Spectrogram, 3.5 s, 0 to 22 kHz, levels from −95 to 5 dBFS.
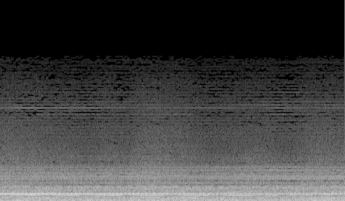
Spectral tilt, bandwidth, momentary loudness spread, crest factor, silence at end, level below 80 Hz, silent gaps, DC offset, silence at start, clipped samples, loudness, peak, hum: -6.5 dB/octave; 13 kHz; 3 LU; 12 dB; 0 s; -30 dBFS; none; under 0.1%; 0 s; under 0.1%; -16 LUFS; -2 dBFS; none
